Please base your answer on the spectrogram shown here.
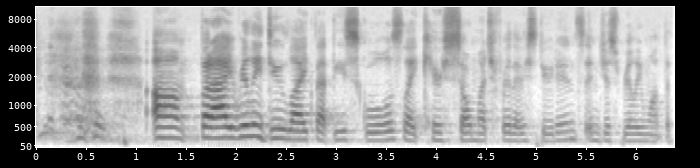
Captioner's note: laughter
